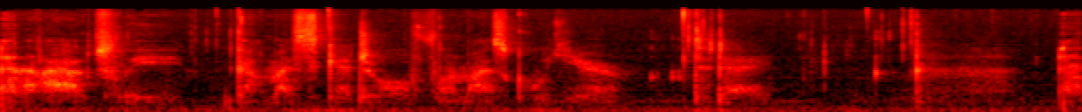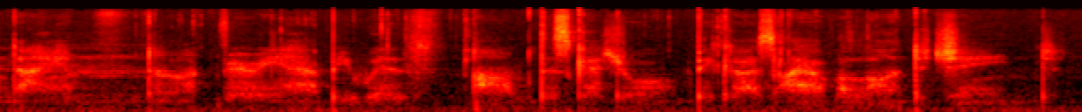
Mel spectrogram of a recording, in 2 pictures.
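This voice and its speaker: A young adult whispers a casual ASMR ramble in a soft, breathy voice, close to the listener's ears on a binaural microphone. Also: moderate pace. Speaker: ASMR video maker.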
